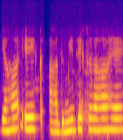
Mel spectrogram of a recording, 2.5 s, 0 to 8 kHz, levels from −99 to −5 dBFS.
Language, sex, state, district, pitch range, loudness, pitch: Hindi, female, Maharashtra, Gondia, 225-245 Hz, -14 LUFS, 235 Hz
